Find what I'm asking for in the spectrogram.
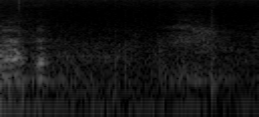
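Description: Soft hen clucks come in a few brief bursts near the start, then a quieter farmyard murmur continues with faint low background hum.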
